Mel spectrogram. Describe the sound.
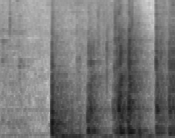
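A tea cup clinks and knocks against a hard surface as it is handled: a few sharp, bright clatters after a short silence, fairly loud, with no voices.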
